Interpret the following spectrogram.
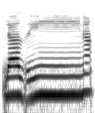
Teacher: یا ساکن سے پہلے زیر ہو تو یا مدہ ہوتا ہے، ہم نے زال کو تھوڑا کھینچنا ہے۔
